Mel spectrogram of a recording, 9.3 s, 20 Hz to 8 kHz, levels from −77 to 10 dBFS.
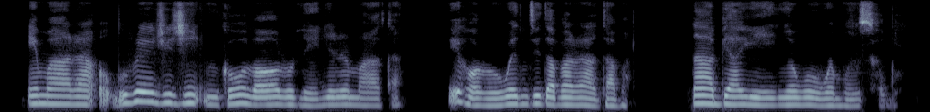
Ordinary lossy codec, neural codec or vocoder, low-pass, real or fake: none; codec, 16 kHz, 2 kbps, X-Codec, WavLM features, trained on Multilingual LibriSpeech; none; fake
